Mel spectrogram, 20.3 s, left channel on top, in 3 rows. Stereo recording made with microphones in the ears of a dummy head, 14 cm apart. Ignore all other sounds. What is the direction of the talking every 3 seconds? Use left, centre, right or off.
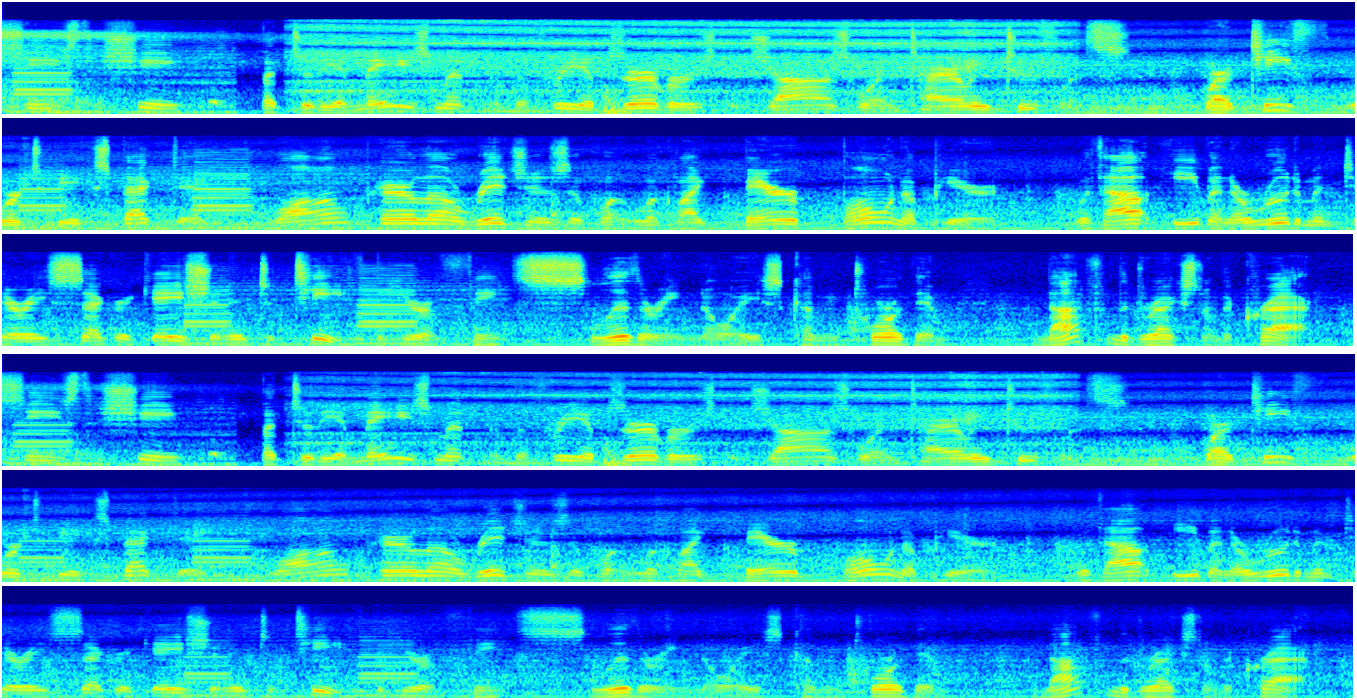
centre, left, left, left, left, left, left.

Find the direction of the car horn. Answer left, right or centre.
left.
